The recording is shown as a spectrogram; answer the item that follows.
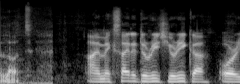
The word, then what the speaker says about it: Eureka: I'm excited to reach Eureka, or Eureka as the locals pronounce it.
